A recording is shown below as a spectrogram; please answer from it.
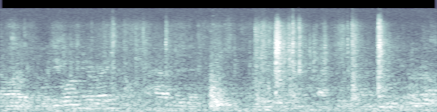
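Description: Students murmuring quietly in a classroom, with paper rustling and a few short sharp clicks and knocks from desks and chairs in the second half.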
